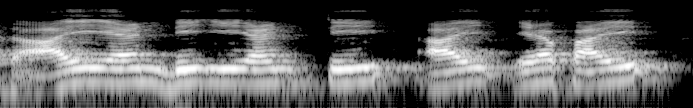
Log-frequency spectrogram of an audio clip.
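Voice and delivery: slow letter-by-letter spelling of identifiable. Shown as a demonstration. Teacher spelling the word to show the missing letter. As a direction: spell I N D E N T I F I slowly, one letter at a time. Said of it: "यहाँ पर ए छूटा हुआ है".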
